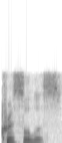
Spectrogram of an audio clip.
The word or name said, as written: chrysalis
